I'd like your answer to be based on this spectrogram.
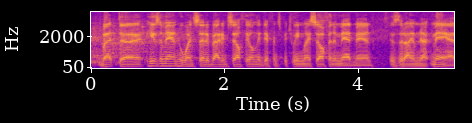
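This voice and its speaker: A man speaks at a very fast pace in a very deep, low voice. His loudness stays very even over noticeable background noise. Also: ordinary pitch variation. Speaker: talk show host. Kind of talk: guest introduction. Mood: dry, wry humor. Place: studio.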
